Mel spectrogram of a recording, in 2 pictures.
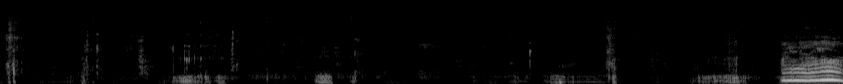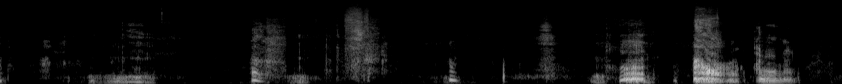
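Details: Two Caucasian Shepherd dogs, 3-month-old female puppy Amy and 21-month-old male Balu, playing roughly; low rumbling growls in short bursts, one long growl near the middle, with scuffling and thumps between.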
